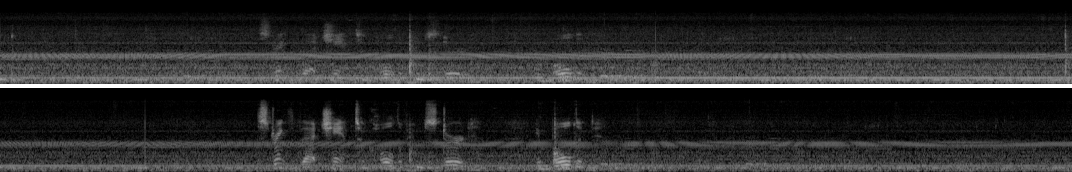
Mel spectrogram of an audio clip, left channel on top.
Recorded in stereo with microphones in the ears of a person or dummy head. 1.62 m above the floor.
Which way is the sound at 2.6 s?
65° right (ahead or behind).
